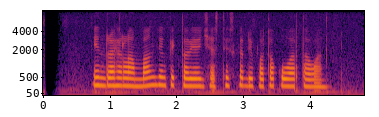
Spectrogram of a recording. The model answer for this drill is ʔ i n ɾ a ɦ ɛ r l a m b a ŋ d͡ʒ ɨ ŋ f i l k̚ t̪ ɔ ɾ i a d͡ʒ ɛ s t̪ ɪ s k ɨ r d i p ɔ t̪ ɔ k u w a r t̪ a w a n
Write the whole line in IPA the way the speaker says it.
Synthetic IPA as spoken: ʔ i n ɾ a ɦ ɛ r l a m b a ŋ d͡ʒ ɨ ŋ f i k̚ t̪ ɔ ɾ i a d͡ʒ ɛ s t̪ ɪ s k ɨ r d i p ɔ t̪ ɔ k u w a r t̪ a w a n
